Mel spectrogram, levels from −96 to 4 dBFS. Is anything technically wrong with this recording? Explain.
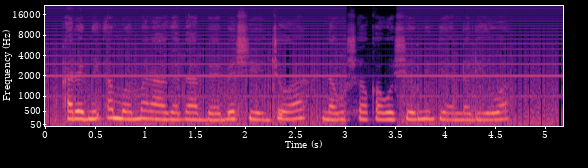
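Yes. Computer activity noise runs throughout the clip. Changing load from the processor, graphics card or mouse shifts the ground that the audio circuit shares with the computer, so those current swings leak into the signal. Here it shows up as a buzzy, chirping interference pulsing at around 1 kHz, sitting roughly 15 dB below the speech. Its texture rises and falls with the machine's activity rather than following the talking.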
